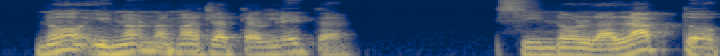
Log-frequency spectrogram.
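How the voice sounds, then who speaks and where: A man's somewhat breathy voice, dark and mellow in tone, moves at a fairly slow pace. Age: 80s+. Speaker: photographer. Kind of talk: interview answer.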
